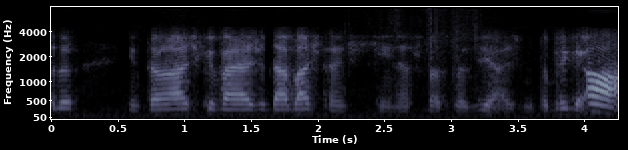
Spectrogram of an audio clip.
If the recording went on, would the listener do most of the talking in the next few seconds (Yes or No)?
Yes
